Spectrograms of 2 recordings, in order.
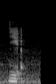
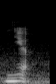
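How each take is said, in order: First: The ending is squeezed into one glided syllable. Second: The same.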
